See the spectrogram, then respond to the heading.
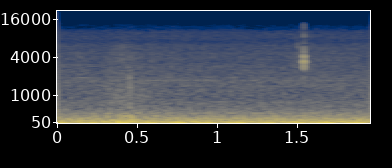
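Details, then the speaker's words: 2004 Cadillac CTS 3.6L V6 at idle: deep, uneven, shaking idle with a stumbling pulse from a cylinder 3 misfire. Codes P0203, P0300 and P0303 point to a faulty injector 3 driver in the ECM. "so we're gonna start the car and right away i can feel the engine shaking and uh we're gonna look into our data pits and let's see"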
